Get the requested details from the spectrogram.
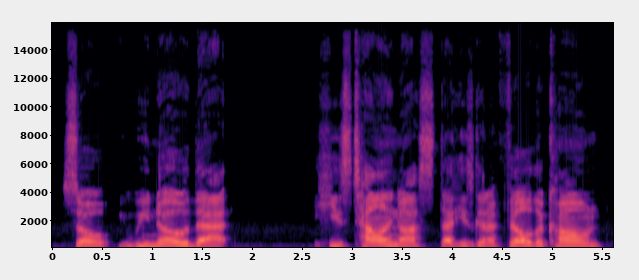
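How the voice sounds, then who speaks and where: Slow-talking friendly male math teacher. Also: mid-range voice, fairly bright tone. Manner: friendly, explanatory, unhurried. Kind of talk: recorded video lesson.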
